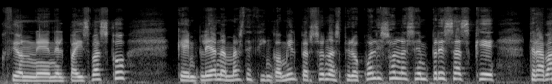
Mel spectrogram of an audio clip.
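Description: No audible technical faults.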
